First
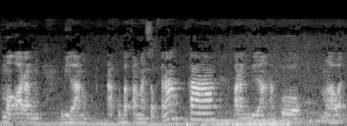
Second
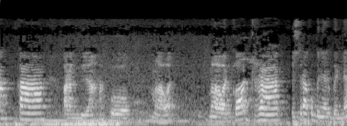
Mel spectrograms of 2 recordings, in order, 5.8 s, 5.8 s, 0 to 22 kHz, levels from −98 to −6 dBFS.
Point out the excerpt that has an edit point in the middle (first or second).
second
